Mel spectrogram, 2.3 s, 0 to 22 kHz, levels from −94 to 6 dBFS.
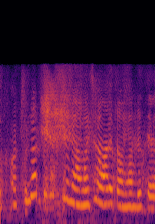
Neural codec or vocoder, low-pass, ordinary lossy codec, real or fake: codec, 16 kHz, 1 kbps, FreqCodec, smaller model; none; none; fake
